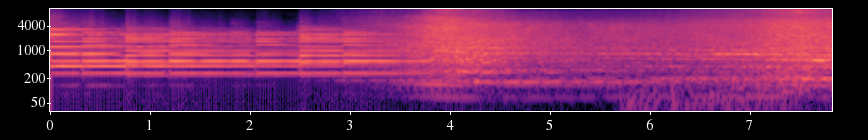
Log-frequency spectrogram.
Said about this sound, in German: Ja, die Strasse ist recht stark befahren. Es ist halt dort zum Emmental, oder? Weil Lastwagen, die hier direkt gegen Luzern fahren. Und es ist viel Verkehr, ja.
